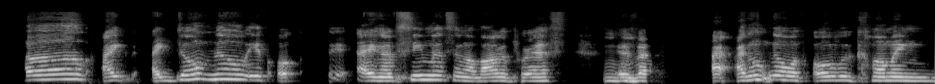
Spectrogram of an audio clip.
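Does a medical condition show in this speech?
Yes: cerebral palsy; self-conscious about speech.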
